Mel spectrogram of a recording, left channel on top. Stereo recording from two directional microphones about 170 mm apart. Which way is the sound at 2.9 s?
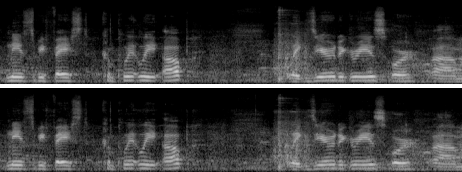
35° left (ahead or behind).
